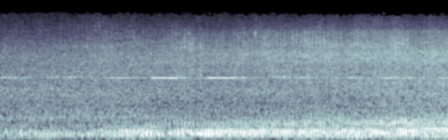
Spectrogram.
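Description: A low engine rumble that grows louder about a second in, with a faint high whistle coming and going.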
